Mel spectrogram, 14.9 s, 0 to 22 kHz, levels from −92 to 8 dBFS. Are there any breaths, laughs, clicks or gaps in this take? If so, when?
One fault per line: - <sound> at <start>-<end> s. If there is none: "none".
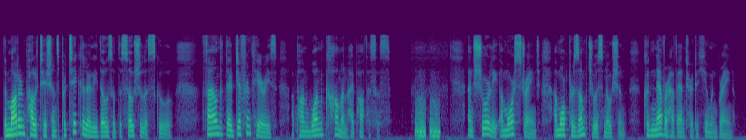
- laugh at 8.3-8.8 s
